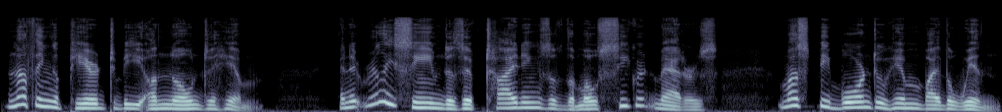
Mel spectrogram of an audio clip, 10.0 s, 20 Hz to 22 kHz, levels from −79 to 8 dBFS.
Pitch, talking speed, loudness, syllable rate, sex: 165 Hz, 160 wpm, -15 LUFS, 4.3 syllables/s, male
